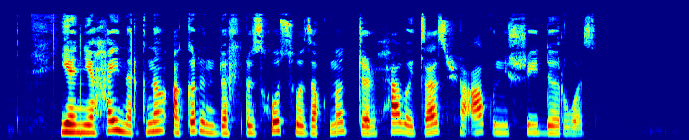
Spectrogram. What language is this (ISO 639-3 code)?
abk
